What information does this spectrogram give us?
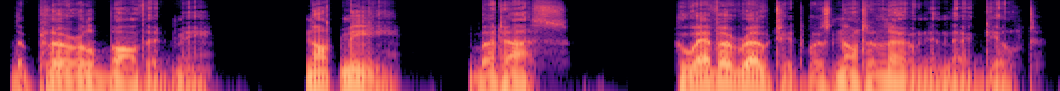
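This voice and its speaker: A man playing a melancholy, reflective police detective, narrating his case in a measured, literary, brooding manner for a mystery audio drama. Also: sits low, big pitch swings, dry recording, clean studio sound, full character voice. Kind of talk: scripted first-person noir-like mystery narration.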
